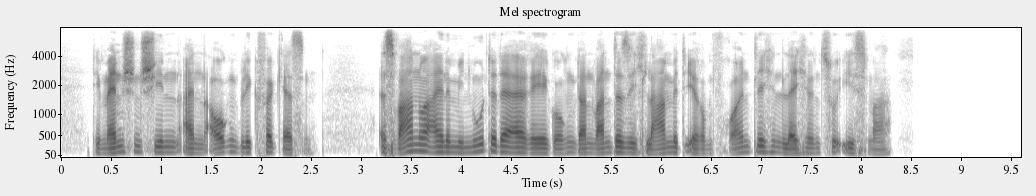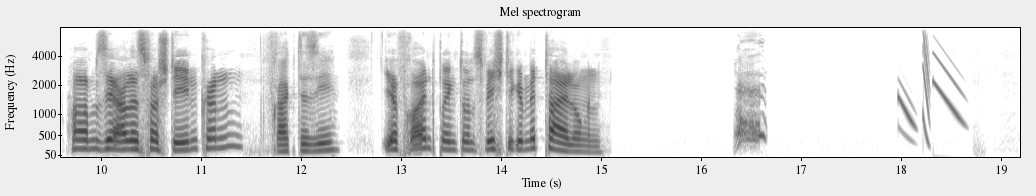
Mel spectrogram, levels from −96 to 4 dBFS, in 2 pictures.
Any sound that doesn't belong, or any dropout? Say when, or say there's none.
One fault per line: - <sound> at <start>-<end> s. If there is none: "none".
- bark at 16.3-16.7 s
- chirp at 18.0-18.7 s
